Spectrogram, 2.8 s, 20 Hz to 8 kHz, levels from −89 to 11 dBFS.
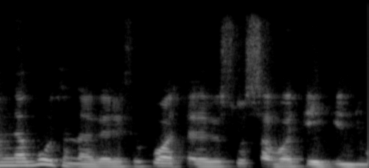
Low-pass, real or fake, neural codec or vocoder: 7.2 kHz; real; none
